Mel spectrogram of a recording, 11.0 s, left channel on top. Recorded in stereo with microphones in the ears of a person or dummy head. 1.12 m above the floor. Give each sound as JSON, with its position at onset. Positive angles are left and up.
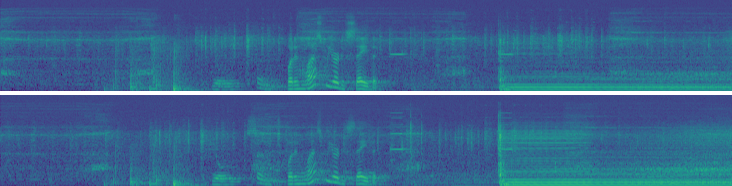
{"t": 1.6, "sound": "running footsteps", "side_deg": 10, "distance_m": 4.5}
{"t": 3.0, "sound": "a man speaking", "side_deg": -65, "distance_m": 5.5}
{"t": 4.3, "sound": "a man speaking", "side_deg": 30, "distance_m": 1.7}
{"t": 5.8, "sound": "a microwave", "side_deg": -50, "distance_m": 1.0}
